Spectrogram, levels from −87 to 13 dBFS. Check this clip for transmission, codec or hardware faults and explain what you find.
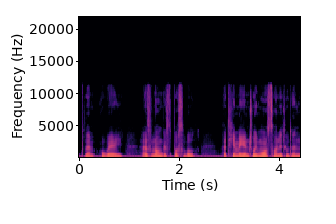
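There's one fault here: mains hum running under the speech from start to finish. It's a steady 50 Hz drone, sitting roughly 20 dB below the speech. A ground loop or a nearby transformer is bleeding the power line into the signal chain.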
